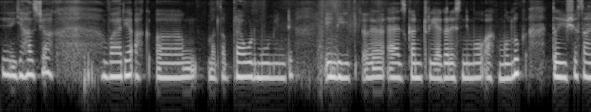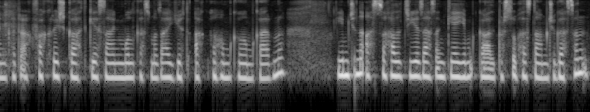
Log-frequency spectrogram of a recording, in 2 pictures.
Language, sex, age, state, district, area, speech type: Kashmiri, female, 30-45, Jammu and Kashmir, Kulgam, rural, spontaneous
